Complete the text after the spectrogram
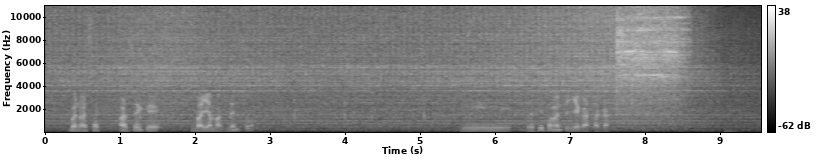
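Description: A circular saw whirs steadily.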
